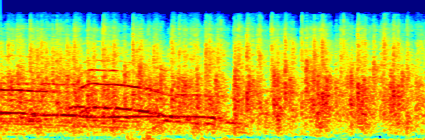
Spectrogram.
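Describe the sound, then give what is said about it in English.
Audience applause at a community gathering in County Tipperary: dense, loud clapping from a crowd continues throughout, with voices over it. “Come on, let's hear it for it again.”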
